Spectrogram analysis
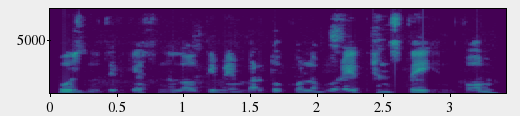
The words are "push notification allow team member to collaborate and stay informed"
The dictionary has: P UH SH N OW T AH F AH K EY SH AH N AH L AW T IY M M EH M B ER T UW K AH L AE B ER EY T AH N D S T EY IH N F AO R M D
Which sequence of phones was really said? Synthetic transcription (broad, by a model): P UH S N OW T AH F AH K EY S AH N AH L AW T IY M M EH M B ER T UW K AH L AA B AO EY T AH N S T EY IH N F AO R M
